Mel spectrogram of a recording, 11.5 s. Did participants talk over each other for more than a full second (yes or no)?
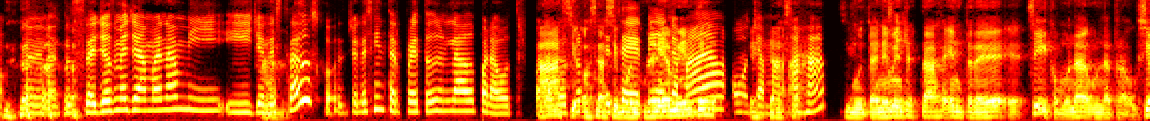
yes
